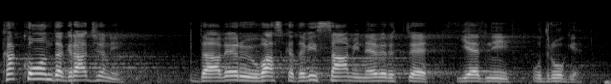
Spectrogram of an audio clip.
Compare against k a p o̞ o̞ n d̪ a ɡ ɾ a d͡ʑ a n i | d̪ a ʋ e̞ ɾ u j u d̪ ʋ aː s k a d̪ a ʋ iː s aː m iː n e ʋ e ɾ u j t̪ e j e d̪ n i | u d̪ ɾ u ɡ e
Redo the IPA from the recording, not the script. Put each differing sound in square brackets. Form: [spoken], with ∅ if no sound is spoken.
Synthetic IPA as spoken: k a [k] o̞ o̞ n d̪ a ɡ ɾ a d͡ʑ a n i | d̪ a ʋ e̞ ɾ u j u [∅] ʋ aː s k a d̪ a ʋ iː s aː m [i] n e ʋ e ɾ u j t̪ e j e d̪ n i | u d̪ ɾ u ɡ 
